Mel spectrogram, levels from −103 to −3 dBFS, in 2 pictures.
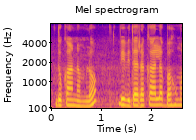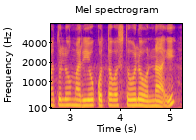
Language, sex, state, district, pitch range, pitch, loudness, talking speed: Telugu, female, Telangana, Mahabubabad, 185-195 Hz, 190 Hz, -15 LUFS, 90 wpm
